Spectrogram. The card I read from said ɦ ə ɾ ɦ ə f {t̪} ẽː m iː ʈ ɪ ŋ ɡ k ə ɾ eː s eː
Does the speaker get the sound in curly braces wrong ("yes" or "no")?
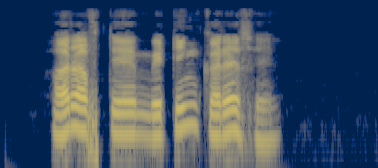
no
